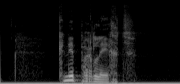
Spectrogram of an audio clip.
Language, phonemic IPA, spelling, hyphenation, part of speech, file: Dutch, /ˈknɪ.pərˌlɪxt/, knipperlicht, knip‧per‧licht, noun, Nl-knipperlicht.ogg
- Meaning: flashing light, blinker (light that intermittently flashes or a light source that produces such a light)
